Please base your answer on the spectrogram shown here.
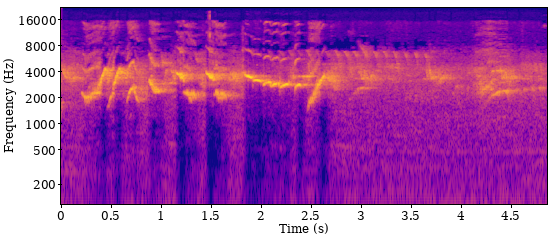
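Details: Oriental magpie-robin in full song to call other magpie-robins, pouring out a rapid string of sweet whistles and chirps that slides downward, then softer scattered notes with faint hiss.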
